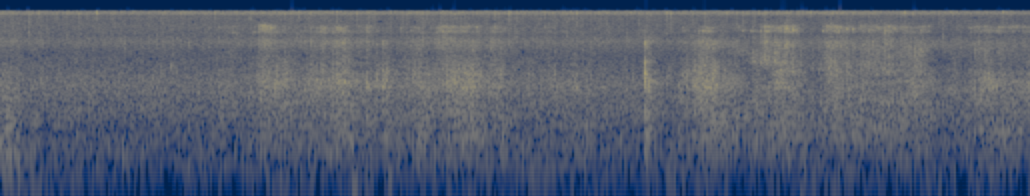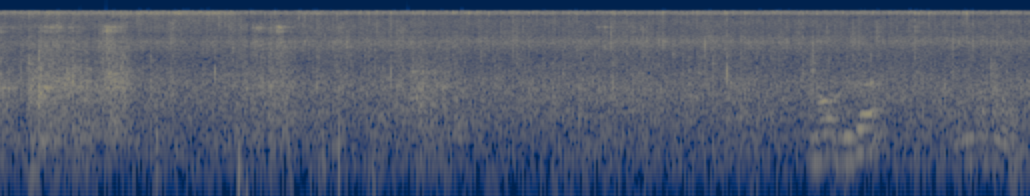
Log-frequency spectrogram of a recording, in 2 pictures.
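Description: Heavy rain pouring down: a steady hiss with a dense crackle of drops striking the ground and surfaces, and one sharp knock about five seconds in.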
